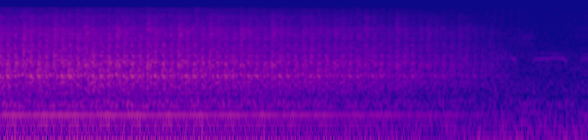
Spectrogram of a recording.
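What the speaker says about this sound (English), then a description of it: "We'll let it sit here and idle for a little while" A boat engine idles with a steady low throb at anchor, and the sound fades out toward the end.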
